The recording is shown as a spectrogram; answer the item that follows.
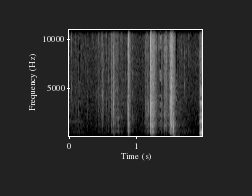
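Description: Chef's knife cutting through the tops of garlic bulbs: a few short, crisp crackles of dry, papery garlic skin from about half a second to a second and a half in.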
